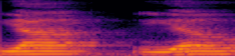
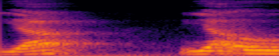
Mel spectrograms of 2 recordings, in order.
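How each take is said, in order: No difference in how they are said.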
